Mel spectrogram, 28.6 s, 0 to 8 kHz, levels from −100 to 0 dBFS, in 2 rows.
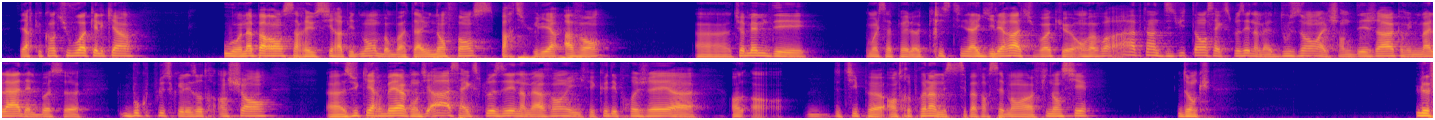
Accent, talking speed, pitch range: French, 195 wpm, 100-125 Hz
